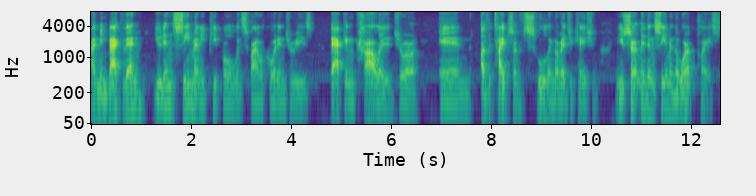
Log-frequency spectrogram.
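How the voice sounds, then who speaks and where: A man with an American accent speaks at a very deep, low pitch with vocal fry and a bright, sharp tone. His pace is fairly slow and his intonation lively. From United States. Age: 70s. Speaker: retired prosecutor. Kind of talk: interview.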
